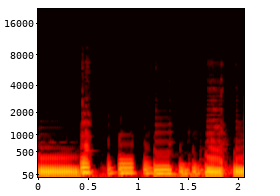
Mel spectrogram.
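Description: Fazley Mammoth seven-string electric bass played with plucked fingers: a quick phrase of about eight notes, the first and last ringing longest.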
